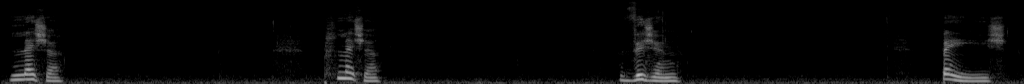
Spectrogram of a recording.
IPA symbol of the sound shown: ʒ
